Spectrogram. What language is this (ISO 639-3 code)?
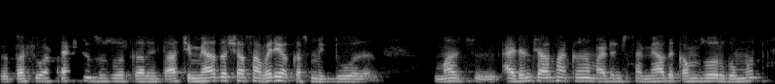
kas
